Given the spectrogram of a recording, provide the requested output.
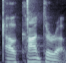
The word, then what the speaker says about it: Alcantara: Alcantara. – Oh. – Or I'm sorry, Alcantara. Let's say it right for once in our lives.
